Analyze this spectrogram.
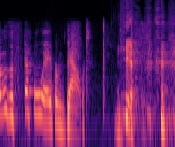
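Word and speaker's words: D=OUT: to like understand that, one, it's pronounced doubt, and two, realize how stupid I was for mentally like reading it as D equals sign out like every time, or D equals out.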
